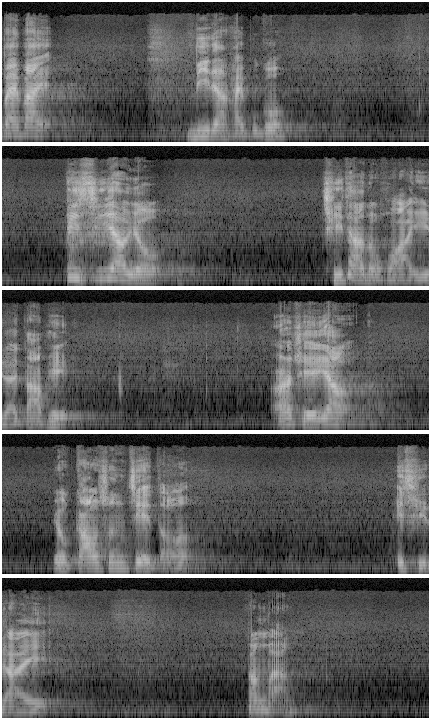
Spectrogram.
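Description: An elderly man speaks calmly into a microphone in short, spaced phrases.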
